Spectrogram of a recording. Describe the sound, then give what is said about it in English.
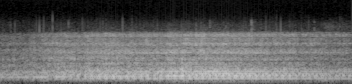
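A steady, loud engine drone with a dense low rumble and a slight rise in intensity midway, as a car is driven fast in the morning, with no voices. “Please, do you have to drive so fast?”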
